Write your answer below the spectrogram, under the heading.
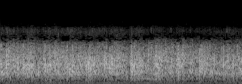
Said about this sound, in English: Your applause, please, for letting him go first.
